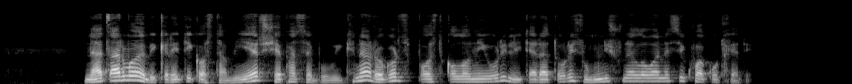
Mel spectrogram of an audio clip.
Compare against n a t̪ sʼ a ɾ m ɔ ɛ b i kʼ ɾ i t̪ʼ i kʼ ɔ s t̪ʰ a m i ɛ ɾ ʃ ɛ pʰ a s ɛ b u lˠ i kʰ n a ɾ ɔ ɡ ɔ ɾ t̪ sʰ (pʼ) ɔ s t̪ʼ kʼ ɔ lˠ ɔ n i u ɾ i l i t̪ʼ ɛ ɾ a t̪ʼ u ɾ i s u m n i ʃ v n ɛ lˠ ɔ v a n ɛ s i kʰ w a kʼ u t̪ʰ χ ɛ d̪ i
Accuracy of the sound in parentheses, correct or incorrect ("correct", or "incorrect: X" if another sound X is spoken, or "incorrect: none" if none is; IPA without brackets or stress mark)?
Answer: correct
